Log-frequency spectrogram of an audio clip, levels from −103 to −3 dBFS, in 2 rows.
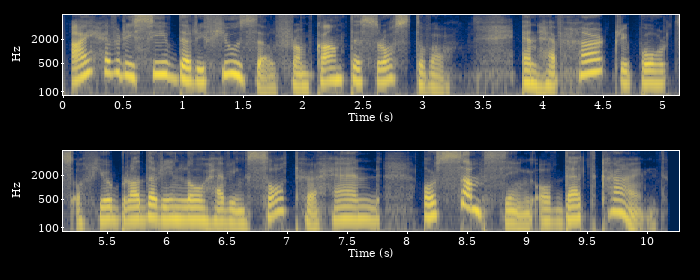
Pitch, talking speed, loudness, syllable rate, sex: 180 Hz, 150 wpm, -19 LUFS, 4.2 syllables/s, female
